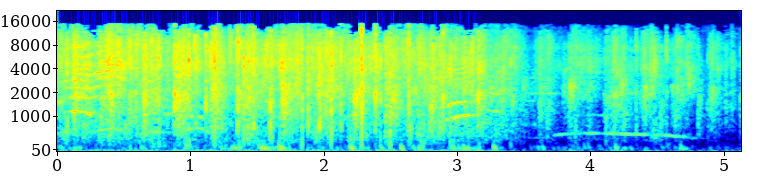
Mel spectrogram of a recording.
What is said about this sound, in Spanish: Muy bien, fuertes aplausos.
